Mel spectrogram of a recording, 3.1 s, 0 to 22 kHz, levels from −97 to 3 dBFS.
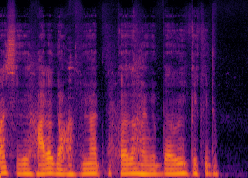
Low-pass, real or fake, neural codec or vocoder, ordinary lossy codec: none; fake; codec, 44.1 kHz, 1.7 kbps, Pupu-Codec; none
